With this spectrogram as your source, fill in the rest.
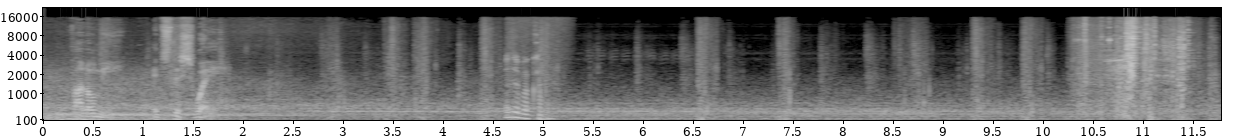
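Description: Footsteps crunch on snow.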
